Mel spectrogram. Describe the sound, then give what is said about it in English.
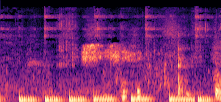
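A knife rocks steadily on a cutting board, mincing peeled garlic cloves in a quick, even rhythm of about nine dull thuds, with faint clicks between strokes. “So I got these garlics peeled, and now I'm going to mince them with rocking motions like a boat at sea.”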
